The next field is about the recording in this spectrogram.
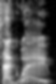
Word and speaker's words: segue: Well, the one girl didn't know that it was pronounced Segway because, like, okay, so there's like Segway that you ride on, which is spelled Segway.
